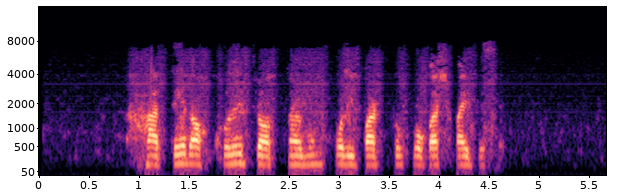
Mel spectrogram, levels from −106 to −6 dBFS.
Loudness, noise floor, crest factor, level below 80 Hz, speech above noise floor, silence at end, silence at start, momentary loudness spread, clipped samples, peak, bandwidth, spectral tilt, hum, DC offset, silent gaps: -19 LUFS; -75 dBFS; 18 dB; -68 dBFS; 56 dB; 1.2 s; 0.9 s; 10 LU; under 0.1%; -2 dBFS; 7 kHz; -7.5 dB/octave; none; under 0.1%; none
